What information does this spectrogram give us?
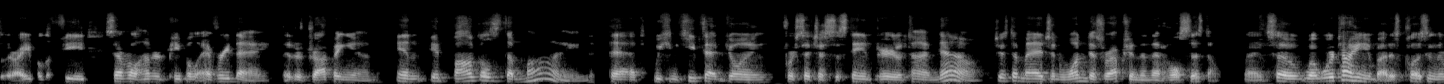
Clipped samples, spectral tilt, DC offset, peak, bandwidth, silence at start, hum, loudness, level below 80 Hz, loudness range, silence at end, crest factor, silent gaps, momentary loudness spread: under 0.1%; -3.5 dB/octave; under 0.1%; -6 dBFS; 12 kHz; 0 s; none; -24 LUFS; -62 dBFS; 4 LU; 0 s; 18 dB; none; 9 LU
